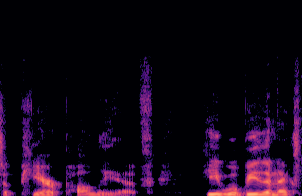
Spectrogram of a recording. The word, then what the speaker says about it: Pierre Poilievre: Pierre Poilievre.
